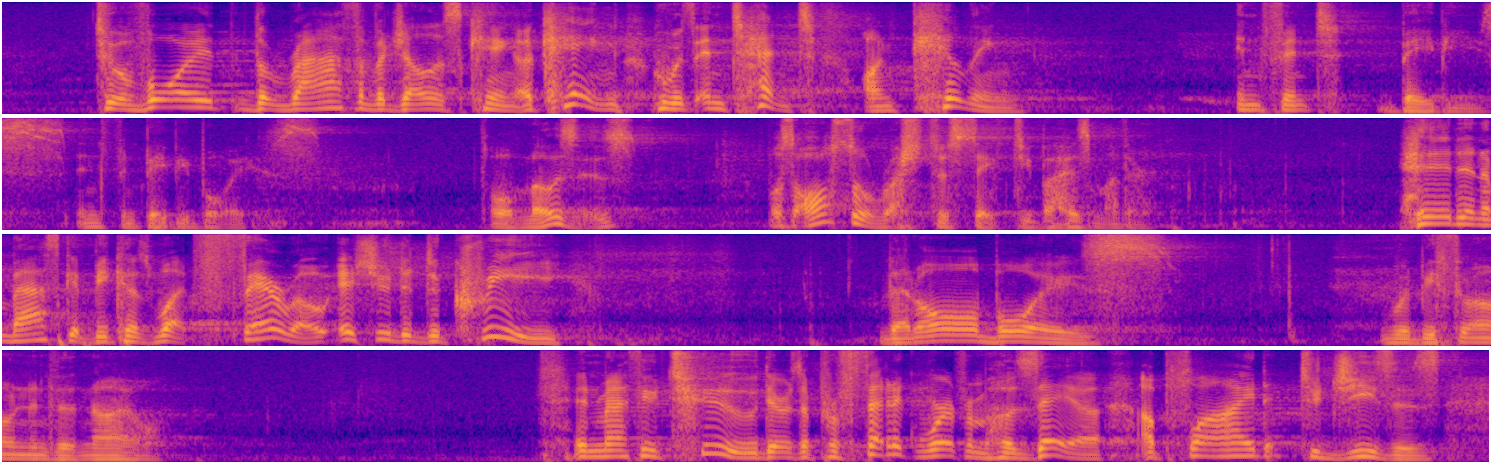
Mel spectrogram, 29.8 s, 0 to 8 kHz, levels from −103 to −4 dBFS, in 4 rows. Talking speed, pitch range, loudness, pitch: 125 wpm, 105-160 Hz, -31 LUFS, 140 Hz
